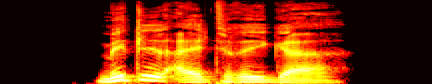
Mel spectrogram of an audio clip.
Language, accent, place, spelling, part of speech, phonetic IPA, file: German, Germany, Berlin, mittelalteriger, adjective, [ˈmɪtl̩ˌʔaltəʁɪɡɐ], De-mittelalteriger.ogg
- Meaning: inflection of mittelalterig: 1. strong/mixed nominative masculine singular 2. strong genitive/dative feminine singular 3. strong genitive plural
